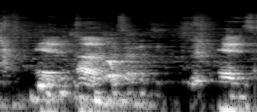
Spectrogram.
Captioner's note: laughter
